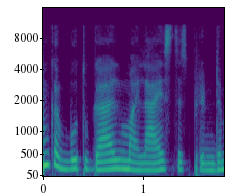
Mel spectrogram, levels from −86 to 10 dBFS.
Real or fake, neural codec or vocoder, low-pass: fake; codec, 16 kHz in and 24 kHz out, 0.9 kbps, LongCat-Audio-Codec, fine tuned four codebook decoder; 10.8 kHz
